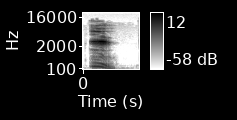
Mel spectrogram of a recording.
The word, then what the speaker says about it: Trenton: There is a small town up by where my wife and I are from called, it's spelled T-R-E-N-T-O-N. – Trenton. – Trenton.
